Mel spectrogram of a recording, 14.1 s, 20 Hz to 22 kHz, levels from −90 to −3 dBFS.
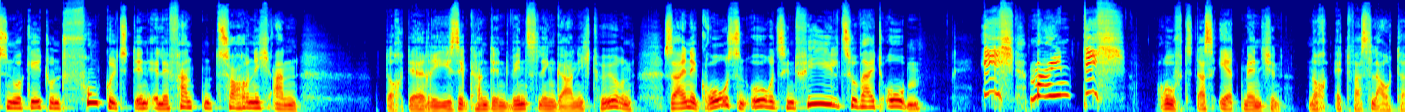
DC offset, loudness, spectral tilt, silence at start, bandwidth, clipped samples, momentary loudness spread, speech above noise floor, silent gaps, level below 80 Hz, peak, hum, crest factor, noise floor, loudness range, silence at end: under 0.1%; -18 LUFS; -4 dB/octave; 0 s; over 20 kHz; under 0.1%; 10 LU; 44 dB; none; -48 dBFS; 0 dBFS; none; 18 dB; -62 dBFS; 3 LU; 0 s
